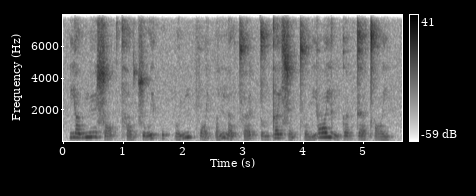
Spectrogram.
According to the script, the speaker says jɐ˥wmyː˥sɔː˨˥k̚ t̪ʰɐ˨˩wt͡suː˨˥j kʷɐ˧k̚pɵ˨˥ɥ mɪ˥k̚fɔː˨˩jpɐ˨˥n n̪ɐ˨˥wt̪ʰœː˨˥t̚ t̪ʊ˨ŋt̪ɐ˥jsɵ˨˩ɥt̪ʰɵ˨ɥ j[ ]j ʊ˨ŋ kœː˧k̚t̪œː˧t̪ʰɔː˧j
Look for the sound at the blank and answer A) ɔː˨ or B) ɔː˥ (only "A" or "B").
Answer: B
